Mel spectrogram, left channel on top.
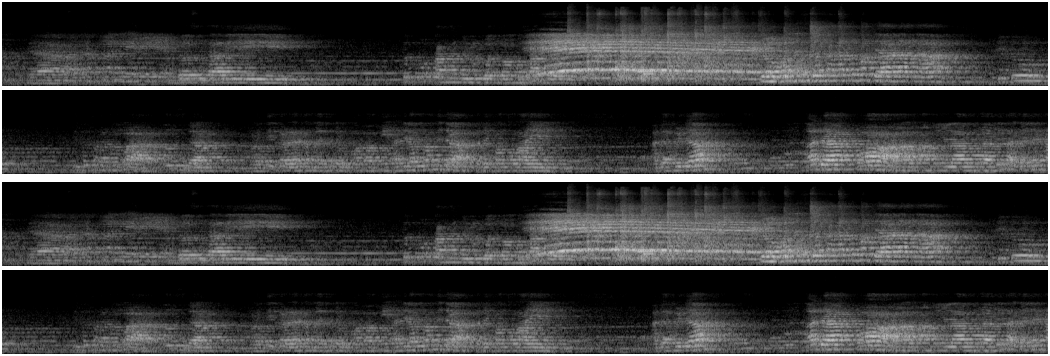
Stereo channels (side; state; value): both; identical; correlation 1.00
